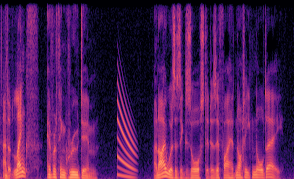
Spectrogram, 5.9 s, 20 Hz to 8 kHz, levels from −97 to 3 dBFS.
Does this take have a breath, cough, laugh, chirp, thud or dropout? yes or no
yes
